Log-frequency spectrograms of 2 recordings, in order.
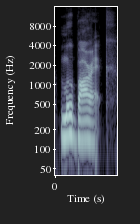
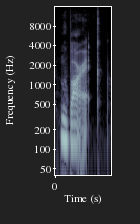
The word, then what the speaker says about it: Mubarak: fairs in San Francisco Mubarak yeah that's how you say it Mubarak let me see that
